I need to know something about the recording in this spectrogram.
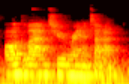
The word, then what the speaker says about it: Ogla Turanta: really long 5-syllable name, you can pronounce it any way you want, but the correct way is Ogla Turanta, like just as it sounds.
